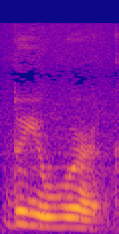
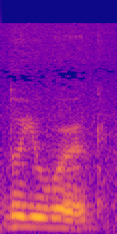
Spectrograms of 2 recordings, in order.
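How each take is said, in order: Both takes have the same delivery.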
